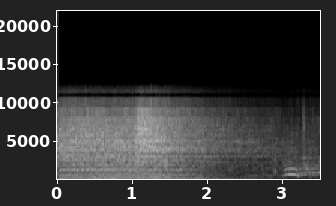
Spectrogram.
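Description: A small band plays music in a large echoing hall.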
